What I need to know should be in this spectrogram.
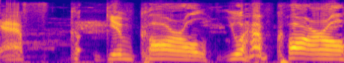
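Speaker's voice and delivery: loud, high, croaking newt-creature voice. Voicing a newt person who grabs the pole: croaking newt person voice. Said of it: "sort of croaks at you".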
